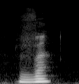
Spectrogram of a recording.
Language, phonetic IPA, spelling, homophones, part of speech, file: French, [vẽɪ̯̃t], vingt, vain / vainc / vaincs / vains / vin / vingts / vins / vint / vînt, numeral, Fr-vingt.ogg
- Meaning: twenty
